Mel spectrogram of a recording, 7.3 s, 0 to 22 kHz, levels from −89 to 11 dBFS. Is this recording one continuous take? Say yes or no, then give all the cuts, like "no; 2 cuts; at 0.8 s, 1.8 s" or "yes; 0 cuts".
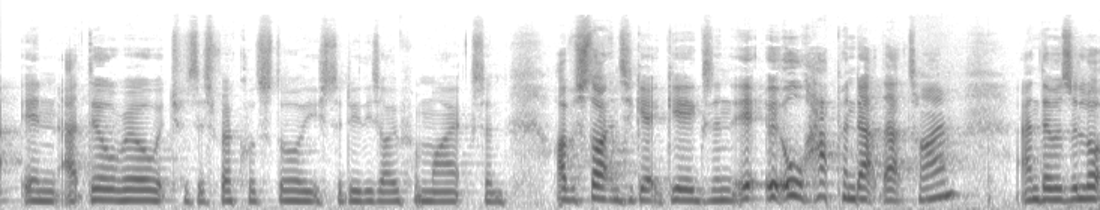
yes; 0 cuts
